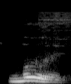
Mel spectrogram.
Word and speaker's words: move: Move, move, move. Letra E não pronunciada. Letra E o final sozinha depois de vogal ela não é normalmente ela não é pronunciada.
